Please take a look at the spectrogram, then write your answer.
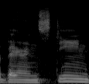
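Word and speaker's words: Berenstain: remember asking my mother is it spelled like Stein said like Stein or Steen when I was like a little kid and she said Steen so why would she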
